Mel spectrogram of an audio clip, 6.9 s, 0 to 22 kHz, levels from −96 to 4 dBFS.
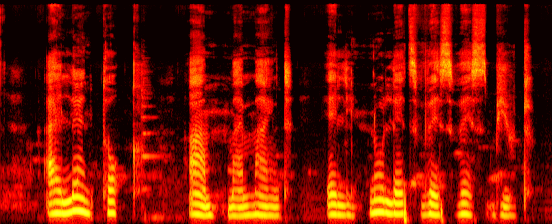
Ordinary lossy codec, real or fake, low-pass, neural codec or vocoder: none; real; none; none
